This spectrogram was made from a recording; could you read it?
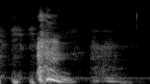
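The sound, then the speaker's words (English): A woman pausing while addressing a gathering gives a single raspy throat clearing, a short gravelly burst that trails off into a soft hum, followed by a faint quiet breath and small clicks. “She paused, clearing her throat.”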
